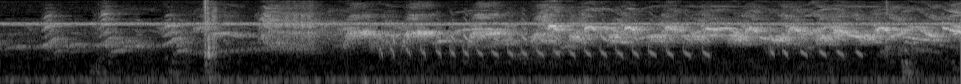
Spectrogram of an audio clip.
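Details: Female Chinese hwamei calling to rouse males into song: soft scratchy notes, then a rapid dry rattle of repeated clicks under a continuous high warbling chatter, with a steady high tone throughout.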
